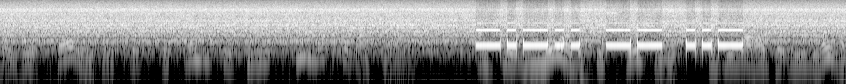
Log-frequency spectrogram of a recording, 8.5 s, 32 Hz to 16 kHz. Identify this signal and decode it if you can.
Morse code (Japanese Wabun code), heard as a keyed tone, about 15 wpm, 570 Hz, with room echo. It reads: キヨウ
